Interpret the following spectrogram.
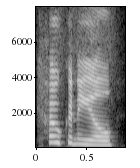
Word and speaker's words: cochineal: The cochineal is a scale insect that's native to Central and South America. Some people also pronounce it cochineal, and Europeans got their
